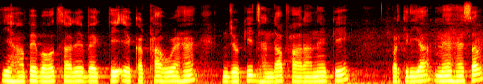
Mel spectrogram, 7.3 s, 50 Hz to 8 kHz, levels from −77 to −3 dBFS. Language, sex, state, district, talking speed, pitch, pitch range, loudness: Hindi, male, Jharkhand, Deoghar, 130 wpm, 125 Hz, 120-130 Hz, -14 LUFS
